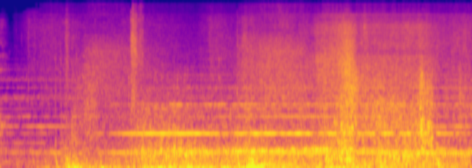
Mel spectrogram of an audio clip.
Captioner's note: snow crunching; sled scrapes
